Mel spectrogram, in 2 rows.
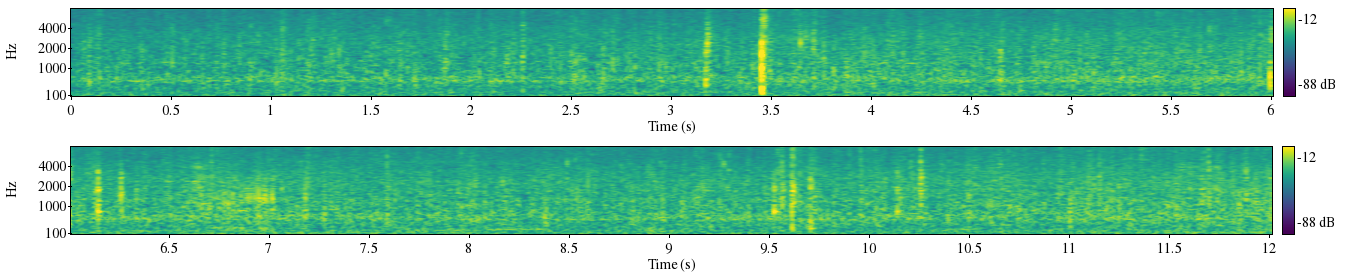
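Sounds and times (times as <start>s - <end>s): light rain on dead leaves: 0.0s - 12.0s
sharp rain ticks: 0.0s - 12.0s.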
